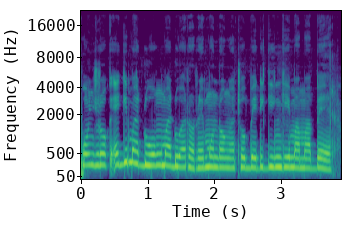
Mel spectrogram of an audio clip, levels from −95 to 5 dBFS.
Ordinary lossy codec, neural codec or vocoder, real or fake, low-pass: none; none; real; 19.8 kHz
